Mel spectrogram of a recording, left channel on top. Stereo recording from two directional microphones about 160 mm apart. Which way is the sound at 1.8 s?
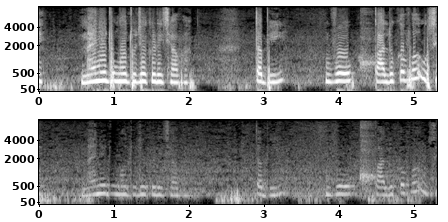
90° left.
